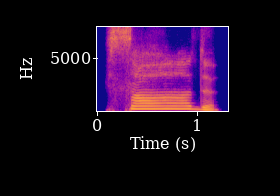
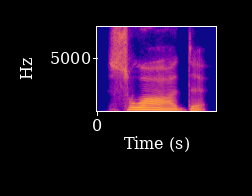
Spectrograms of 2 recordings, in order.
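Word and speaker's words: صاد: pronouncing should be correct some students pronounce for example sad as swad there is no wow in sad we pronounce the letter as s once you get used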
